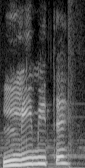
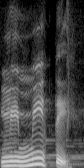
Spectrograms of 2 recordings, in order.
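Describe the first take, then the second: First: The stress is on the first syllable. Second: The stress is on the middle syllable. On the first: It means a boundary or edge. "la sílaba tónica es li" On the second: It means that one limits, subjunctive or command. "la que suena más fuerte es mi"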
